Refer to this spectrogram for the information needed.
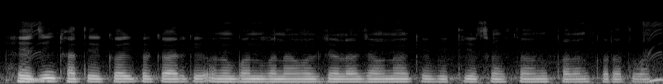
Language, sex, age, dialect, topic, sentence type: Bhojpuri, male, 18-24, Southern / Standard, banking, statement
